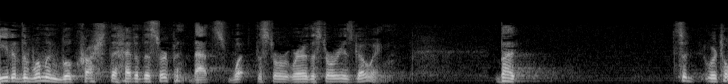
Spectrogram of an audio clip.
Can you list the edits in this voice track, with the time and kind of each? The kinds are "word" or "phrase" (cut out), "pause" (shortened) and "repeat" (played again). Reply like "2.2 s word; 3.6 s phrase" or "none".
none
